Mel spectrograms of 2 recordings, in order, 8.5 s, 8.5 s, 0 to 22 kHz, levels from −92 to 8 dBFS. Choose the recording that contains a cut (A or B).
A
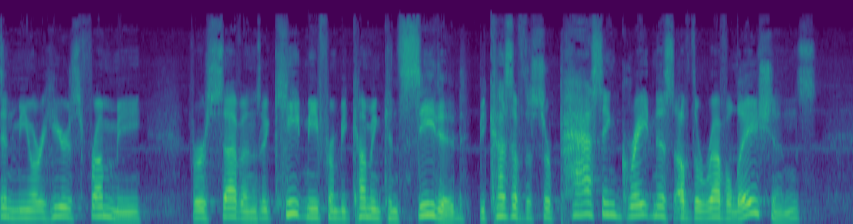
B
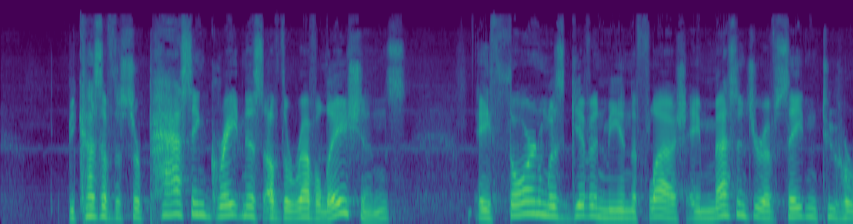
A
